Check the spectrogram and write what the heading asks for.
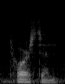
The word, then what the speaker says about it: Thorsten: an interim thorsten heinz it's actually pronounced tourism from what i understand torsten whatever either way sounds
